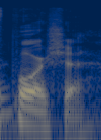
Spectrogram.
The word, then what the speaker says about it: Porsche: It's Porsche.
